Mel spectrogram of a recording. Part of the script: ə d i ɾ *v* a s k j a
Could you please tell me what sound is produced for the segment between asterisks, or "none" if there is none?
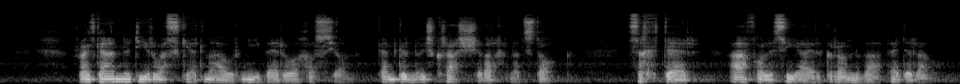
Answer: w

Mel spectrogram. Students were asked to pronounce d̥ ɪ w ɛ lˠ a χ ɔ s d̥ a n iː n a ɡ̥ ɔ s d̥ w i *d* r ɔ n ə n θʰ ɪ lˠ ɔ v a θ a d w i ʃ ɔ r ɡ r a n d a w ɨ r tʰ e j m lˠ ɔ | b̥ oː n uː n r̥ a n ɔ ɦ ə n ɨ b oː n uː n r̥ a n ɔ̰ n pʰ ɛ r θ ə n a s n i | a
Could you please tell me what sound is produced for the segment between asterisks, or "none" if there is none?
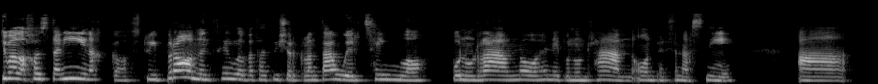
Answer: b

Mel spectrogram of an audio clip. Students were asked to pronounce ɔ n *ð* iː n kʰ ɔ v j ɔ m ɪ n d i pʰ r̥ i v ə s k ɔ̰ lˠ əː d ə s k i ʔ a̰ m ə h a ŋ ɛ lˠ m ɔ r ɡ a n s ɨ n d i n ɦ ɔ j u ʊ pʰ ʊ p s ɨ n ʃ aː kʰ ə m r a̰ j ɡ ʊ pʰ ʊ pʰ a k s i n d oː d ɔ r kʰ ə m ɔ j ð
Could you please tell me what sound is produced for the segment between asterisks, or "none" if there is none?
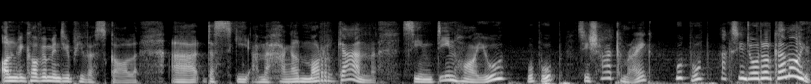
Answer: v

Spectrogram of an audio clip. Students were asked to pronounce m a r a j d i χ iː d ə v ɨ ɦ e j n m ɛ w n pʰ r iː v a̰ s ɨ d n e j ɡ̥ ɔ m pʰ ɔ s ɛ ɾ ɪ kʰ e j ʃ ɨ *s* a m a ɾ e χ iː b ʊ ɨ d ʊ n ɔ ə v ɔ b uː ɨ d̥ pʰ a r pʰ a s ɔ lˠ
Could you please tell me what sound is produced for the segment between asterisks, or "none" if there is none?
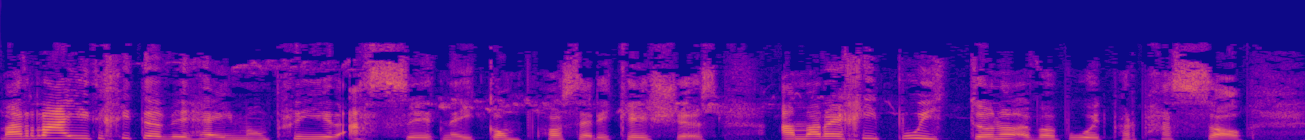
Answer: s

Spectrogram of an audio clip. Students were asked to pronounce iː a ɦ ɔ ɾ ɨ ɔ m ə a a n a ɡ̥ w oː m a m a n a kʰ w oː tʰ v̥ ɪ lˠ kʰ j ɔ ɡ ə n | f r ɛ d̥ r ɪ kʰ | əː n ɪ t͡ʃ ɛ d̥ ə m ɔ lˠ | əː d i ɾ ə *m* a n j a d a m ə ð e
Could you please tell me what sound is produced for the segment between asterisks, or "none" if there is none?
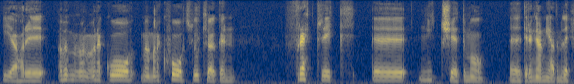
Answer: ŋ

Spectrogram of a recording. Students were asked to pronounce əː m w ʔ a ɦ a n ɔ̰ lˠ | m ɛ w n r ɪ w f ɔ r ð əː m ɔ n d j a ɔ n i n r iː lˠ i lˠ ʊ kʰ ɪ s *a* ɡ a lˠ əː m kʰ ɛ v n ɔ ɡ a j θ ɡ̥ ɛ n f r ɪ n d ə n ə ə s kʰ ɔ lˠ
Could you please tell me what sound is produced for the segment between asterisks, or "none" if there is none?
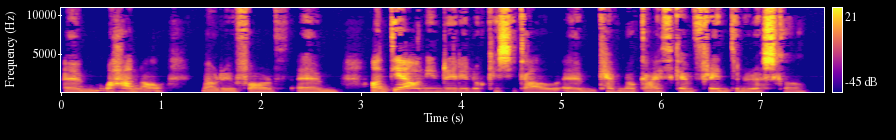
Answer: i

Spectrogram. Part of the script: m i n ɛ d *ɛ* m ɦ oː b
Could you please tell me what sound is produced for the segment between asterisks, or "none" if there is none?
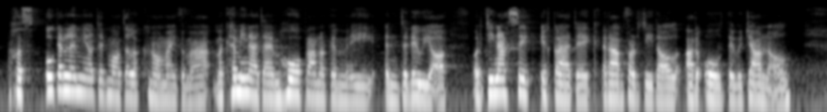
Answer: ɛ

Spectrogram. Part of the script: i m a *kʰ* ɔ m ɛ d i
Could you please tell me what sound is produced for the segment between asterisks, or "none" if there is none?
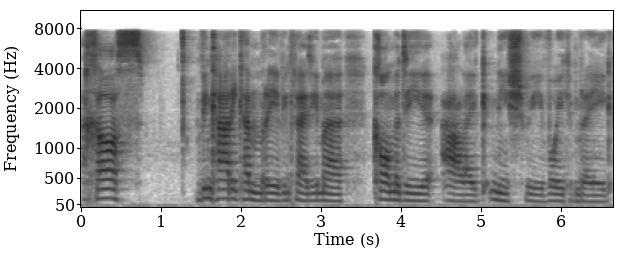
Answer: kʰ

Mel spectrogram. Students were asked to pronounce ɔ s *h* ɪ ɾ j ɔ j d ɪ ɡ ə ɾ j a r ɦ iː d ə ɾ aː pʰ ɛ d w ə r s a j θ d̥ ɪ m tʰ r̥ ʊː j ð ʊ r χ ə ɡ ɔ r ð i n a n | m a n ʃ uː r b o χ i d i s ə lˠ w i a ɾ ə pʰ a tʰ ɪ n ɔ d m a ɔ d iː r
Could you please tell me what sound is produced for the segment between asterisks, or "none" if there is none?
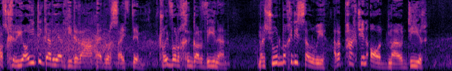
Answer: χ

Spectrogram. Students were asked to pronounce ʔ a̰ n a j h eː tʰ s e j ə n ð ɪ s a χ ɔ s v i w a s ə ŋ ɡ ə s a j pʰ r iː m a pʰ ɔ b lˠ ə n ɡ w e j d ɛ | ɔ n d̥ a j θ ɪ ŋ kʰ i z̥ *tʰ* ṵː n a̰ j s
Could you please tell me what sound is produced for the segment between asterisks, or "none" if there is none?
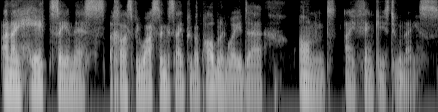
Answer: tʰ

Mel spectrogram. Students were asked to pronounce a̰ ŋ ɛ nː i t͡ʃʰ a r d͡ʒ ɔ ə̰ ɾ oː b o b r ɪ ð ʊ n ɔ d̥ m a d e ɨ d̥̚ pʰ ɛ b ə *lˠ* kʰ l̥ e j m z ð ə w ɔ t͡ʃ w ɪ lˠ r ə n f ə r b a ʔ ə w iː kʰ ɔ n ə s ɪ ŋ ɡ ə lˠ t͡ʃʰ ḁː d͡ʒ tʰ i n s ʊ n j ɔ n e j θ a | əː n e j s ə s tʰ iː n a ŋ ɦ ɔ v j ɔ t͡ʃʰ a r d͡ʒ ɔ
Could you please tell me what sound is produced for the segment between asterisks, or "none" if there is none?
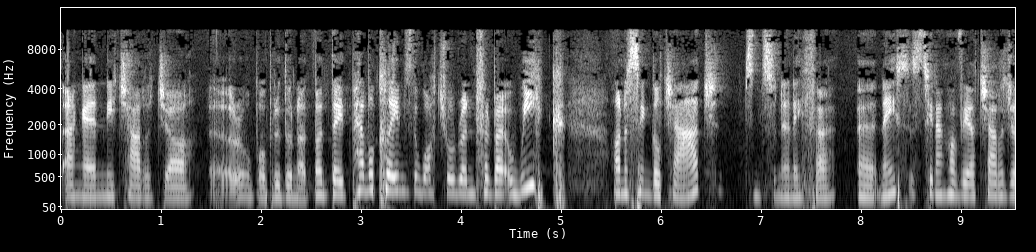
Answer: lˠ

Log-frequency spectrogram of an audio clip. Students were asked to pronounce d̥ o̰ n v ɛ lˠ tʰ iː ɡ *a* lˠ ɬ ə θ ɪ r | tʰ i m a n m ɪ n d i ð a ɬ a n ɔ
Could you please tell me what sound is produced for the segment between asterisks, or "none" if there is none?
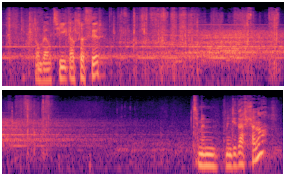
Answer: a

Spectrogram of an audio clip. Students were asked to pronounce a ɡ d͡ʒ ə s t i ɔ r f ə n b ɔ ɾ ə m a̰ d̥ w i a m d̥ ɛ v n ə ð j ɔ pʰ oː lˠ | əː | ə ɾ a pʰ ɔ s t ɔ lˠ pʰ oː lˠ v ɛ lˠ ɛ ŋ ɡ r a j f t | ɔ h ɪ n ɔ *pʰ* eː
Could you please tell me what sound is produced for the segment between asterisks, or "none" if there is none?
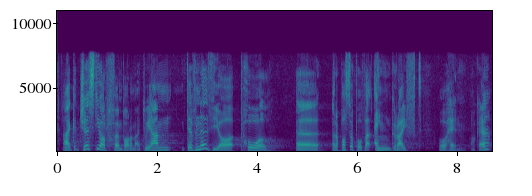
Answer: kʰ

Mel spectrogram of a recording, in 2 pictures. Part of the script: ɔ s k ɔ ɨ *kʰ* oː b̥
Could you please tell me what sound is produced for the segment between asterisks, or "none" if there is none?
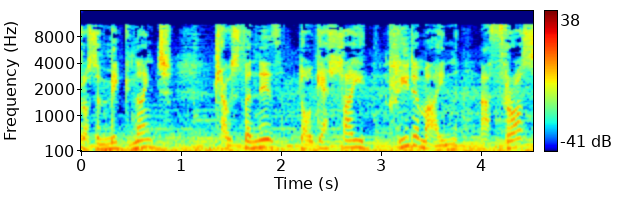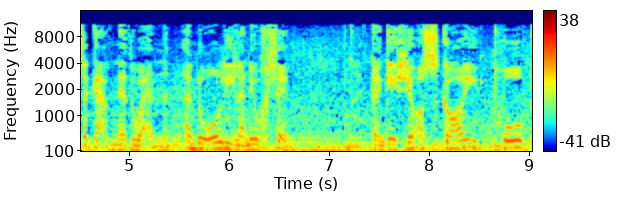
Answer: pʰ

